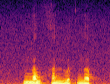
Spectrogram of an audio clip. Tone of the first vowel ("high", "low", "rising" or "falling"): high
